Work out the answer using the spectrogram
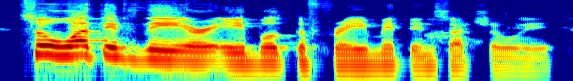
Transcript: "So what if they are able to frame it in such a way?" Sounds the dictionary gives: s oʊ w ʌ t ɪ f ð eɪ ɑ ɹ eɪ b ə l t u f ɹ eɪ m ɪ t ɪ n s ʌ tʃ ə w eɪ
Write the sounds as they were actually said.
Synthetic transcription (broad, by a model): s oʊ w ʌ t ɪ f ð eɪ ɑ ɹ eɪ b ə l t u f ɹ eɪ m ɪ t ɪ n s ʌ tʃ ə w eɪ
